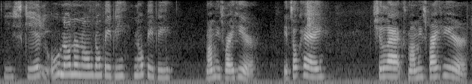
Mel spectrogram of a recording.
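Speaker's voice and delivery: calm her down, sweet and high. Real, not acted. Soothing scared cat at the vet.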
